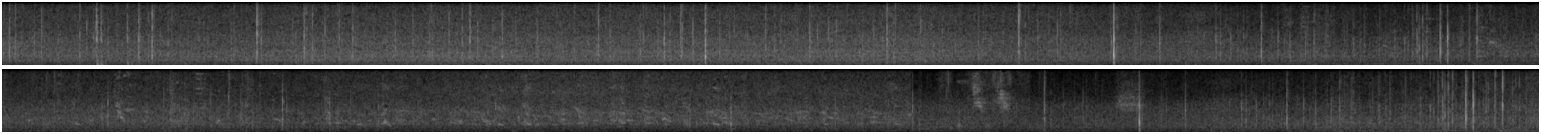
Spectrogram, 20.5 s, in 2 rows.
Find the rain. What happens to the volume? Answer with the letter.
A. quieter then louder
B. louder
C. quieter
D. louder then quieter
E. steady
A.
